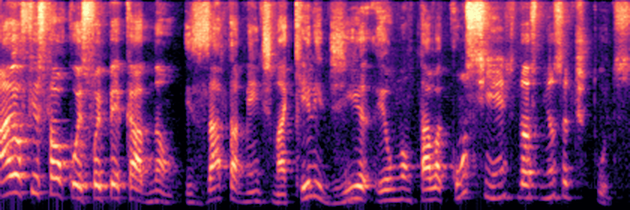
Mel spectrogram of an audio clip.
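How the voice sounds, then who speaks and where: Here a man speaks at a moderate pace in a high pitch. His pitch swings very widely. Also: hardly any pauses. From Brazil, Paraná and Belo Horizonte. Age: 60s. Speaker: musician and preacher. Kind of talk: interview.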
